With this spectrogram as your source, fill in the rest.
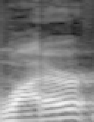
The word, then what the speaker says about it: water: c'est water et and British English ça sera plus avec la prononciation d'un T bien distinct pour le coup ce sera pas un de ce sera un water water et en prononce évidemment moins fortement le or final qu'on entend beaucoup en américain qui a un accent nasal water ok ça c'est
